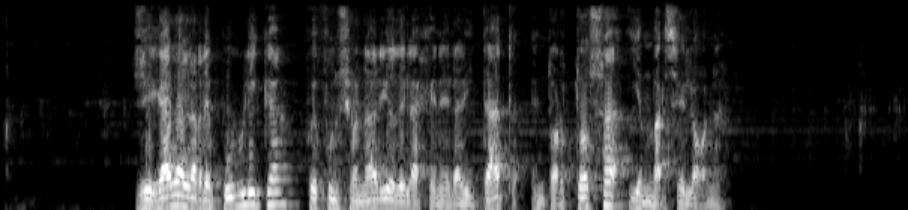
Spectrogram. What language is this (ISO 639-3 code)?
spa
